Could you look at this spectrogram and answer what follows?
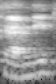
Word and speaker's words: Camus: तो ये जो एल्बर्ट कैमी थे, हालांकि इनका प्रोनाउंसिएशन कैमी है, लेकिन इनका नाम आप देखें यहाँ पर, आप देख सकते हैं CAMUS। तो MUS, लेकिन इनका जो प्रोनाउंसिएशन है वो कैमी, इस तरह से हम करते हैं।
